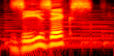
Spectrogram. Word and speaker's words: Zzyzx: Place 8, Zzyzx, Mojave Desert. The name alone is enough to make you stop. Zzyzx, pronounced Zyzix, sits at the end of a road in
